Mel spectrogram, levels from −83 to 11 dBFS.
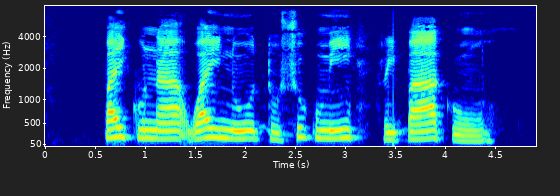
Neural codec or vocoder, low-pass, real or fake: none; 7.2 kHz; real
